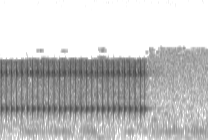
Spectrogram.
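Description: A telephone bell rings with a rapid, trilling rattle for about a second, then cuts off into quiet room noise. No one speaks.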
